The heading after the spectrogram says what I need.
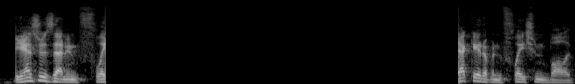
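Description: At 1.05 s, just after "answer is that", the input signal was likely lost while the recorder kept writing silence. This audio dropout to silence cuts the speech off into dead silence with no room tone, and speech resumes mid-flow at 4.59 s, about 3.5 s later.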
